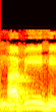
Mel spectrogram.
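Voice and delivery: "ابیہ" with a long ee, abīhi; jarr ending pronounced. Shown as a demonstration. Teacher drilling the jarr form with students, ending pronounced. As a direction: sound out "ابیہ" as a-bee-hee. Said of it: "اس کے جر پہ تلفظ کرو".

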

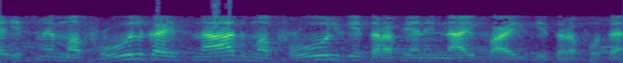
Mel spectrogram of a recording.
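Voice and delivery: ordinary delivery

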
